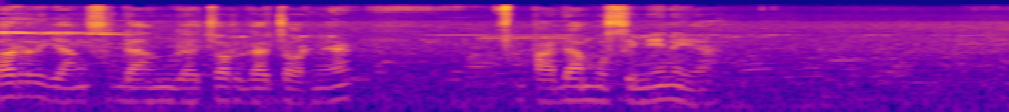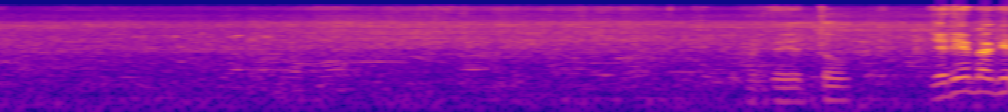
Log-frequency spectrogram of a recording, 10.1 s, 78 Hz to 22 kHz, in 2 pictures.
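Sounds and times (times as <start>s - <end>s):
crowd talking at a distance: 0.0s - 10.0s.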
